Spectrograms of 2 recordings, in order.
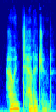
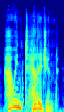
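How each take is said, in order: First: Softer, inward musing; inner thought. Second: Higher, awed exclamation; admiring exclamation. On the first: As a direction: think it to yourself, hushed. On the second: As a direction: marvel at him aloud. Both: Acted. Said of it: "he thought".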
